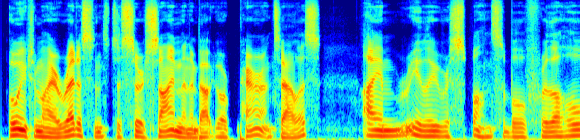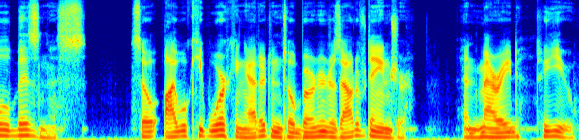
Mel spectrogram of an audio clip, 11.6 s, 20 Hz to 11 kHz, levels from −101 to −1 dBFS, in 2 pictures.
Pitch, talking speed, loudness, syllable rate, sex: 110 Hz, 185 wpm, -19 LUFS, 5.8 syllables/s, male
